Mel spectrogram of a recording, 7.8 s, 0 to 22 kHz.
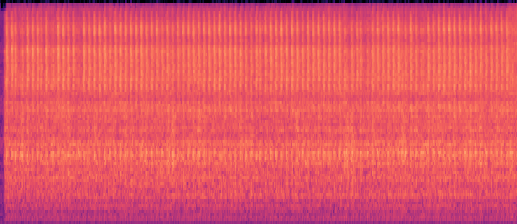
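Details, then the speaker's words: Freshly built Puch Maxi 50cc moped with a Treat kit cylinder: buzzy, uneven, hunting high revs, and it runs only with the choke on. Carb cleaner spray found a lean air leak between carb and intake, to be fixed with an O-ring. "I immediately start thinking that there's an air leak so I'm gonna do the old tried-and-true method of just spraying some carb cleaner around the car to see when it you know you'll either hear it bump up or it'll just kill it a hundred percent"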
